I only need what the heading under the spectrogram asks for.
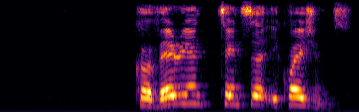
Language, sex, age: English, male, 21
